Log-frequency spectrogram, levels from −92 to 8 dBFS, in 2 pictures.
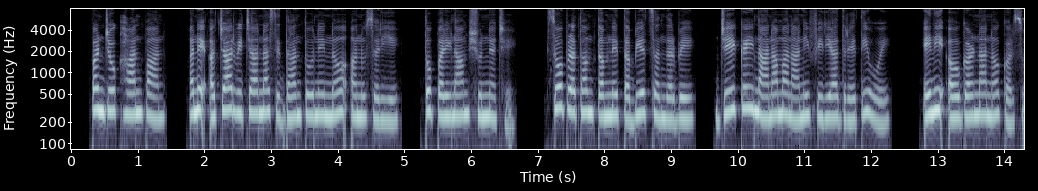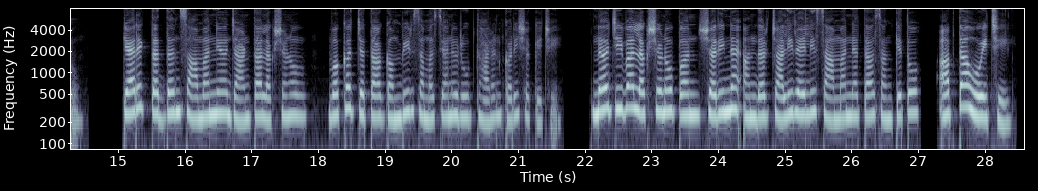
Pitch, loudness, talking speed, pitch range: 245 Hz, -19 LUFS, 115 wpm, 230-265 Hz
